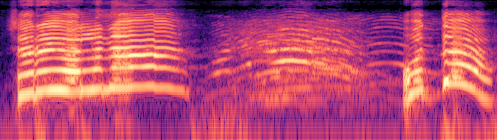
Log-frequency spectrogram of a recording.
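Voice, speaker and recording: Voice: very high voice, slow pace, pushed and bright, a faint crowd, heavily acted. A puppeteer voicing a hungry, chatty child puppet that pleads and calls out to children in a live show. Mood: pleading, pouty.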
